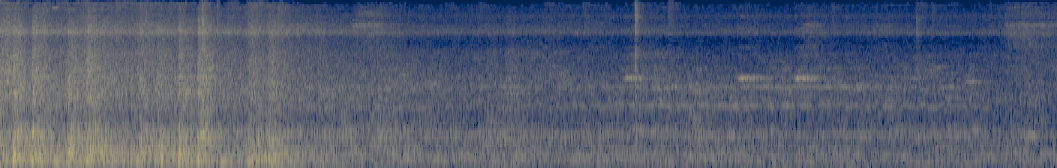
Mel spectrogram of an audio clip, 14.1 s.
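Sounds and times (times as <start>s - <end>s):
train wheels rumbling: 0.0s - 11.2s.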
